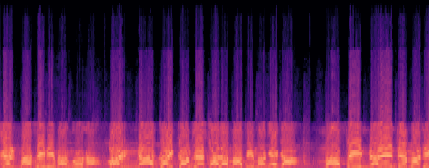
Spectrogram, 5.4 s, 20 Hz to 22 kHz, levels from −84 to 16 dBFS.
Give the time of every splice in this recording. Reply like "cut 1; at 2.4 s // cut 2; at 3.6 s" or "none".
cut 1; at 1.3 s // cut 2; at 3.9 s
